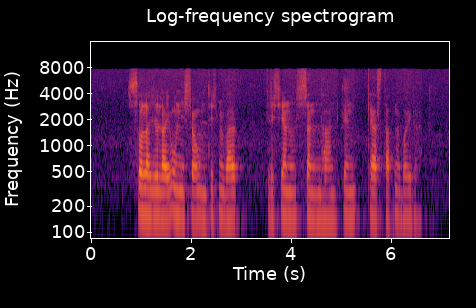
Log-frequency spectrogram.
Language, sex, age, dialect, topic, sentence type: Bhojpuri, male, 18-24, Northern, agriculture, statement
